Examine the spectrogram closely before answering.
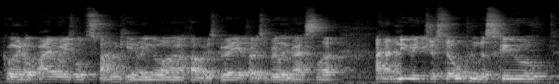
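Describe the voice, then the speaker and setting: A young man talks quickly in a loose, rambling way, often poking fun at himself and laughing. His voice sits at an ordinary pitch but comes from some distance off the mic, and it bounces around a very echoey room. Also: little pitch movement, a bit bright. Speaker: wrestler interviewee. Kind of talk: casual interview chat.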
